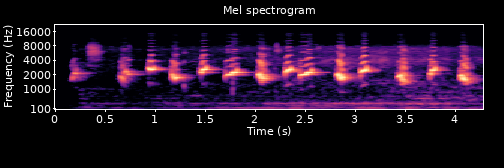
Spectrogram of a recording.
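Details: Sooty-headed bulbul singing: a quick series of short, bright, slurred notes, about three per second, with a faint low hum underneath.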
